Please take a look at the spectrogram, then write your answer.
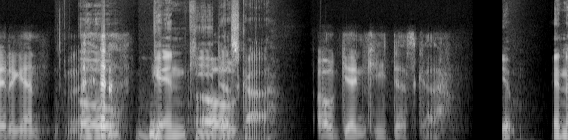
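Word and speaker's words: お元気ですか: The U is silent, so you pronounce it Ogenki desu ka. Desu ka. Yep. Ogenki desu ka.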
